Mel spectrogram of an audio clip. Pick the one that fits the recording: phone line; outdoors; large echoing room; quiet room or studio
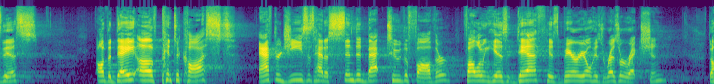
large echoing room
